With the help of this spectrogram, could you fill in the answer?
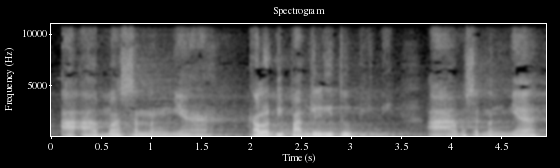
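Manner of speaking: low, soft, unhurried husband voice; acted tender request, pitched low; gentle husband coaching. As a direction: tell your wife softly what you like. Husband gently coaching his wife.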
